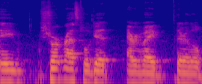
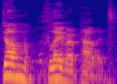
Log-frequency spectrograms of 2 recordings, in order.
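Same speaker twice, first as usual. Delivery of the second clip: gruff brute voice; 3 semitones higher, 9 dB louder than usual. Acted. Blunt head continues.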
